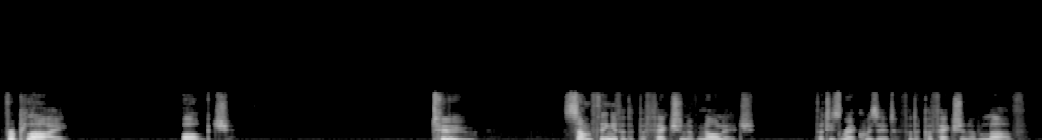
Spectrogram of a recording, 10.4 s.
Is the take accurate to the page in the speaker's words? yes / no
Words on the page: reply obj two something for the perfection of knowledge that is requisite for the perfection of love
yes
